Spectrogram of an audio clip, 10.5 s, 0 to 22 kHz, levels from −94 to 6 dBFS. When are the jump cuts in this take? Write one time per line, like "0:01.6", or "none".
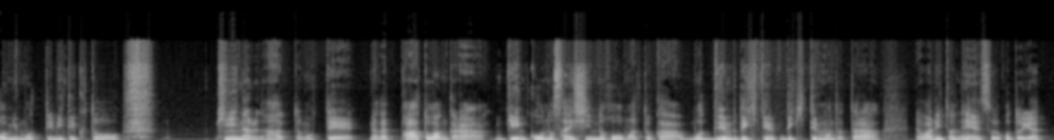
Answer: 0:09.1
